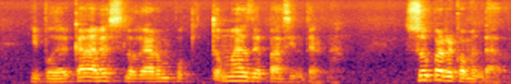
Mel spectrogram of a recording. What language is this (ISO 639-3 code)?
spa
